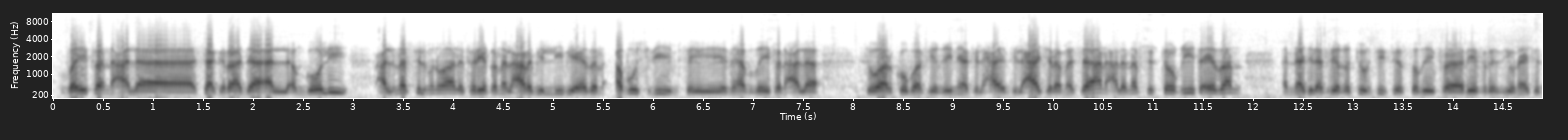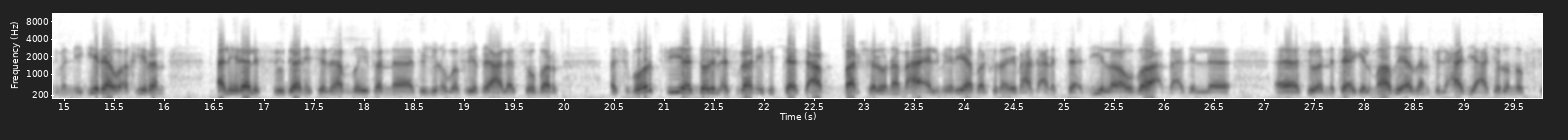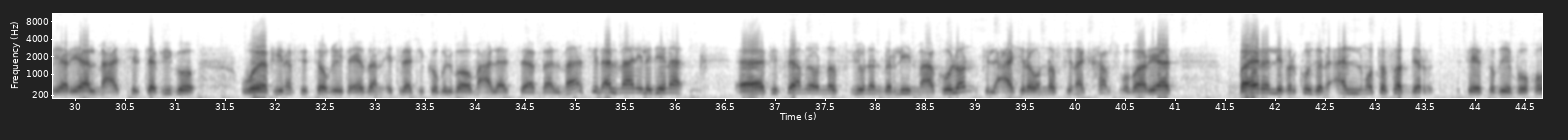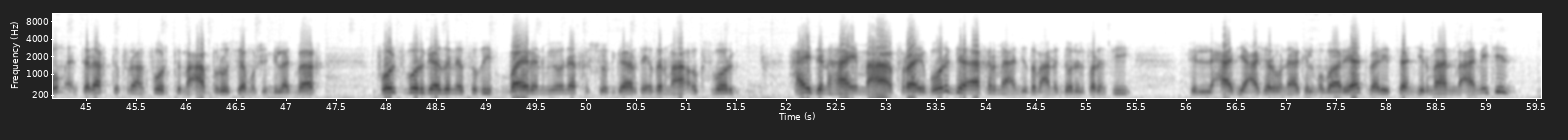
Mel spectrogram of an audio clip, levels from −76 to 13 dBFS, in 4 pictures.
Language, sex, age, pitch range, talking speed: Arabic, male, 50-69, 120-145 Hz, 140 wpm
